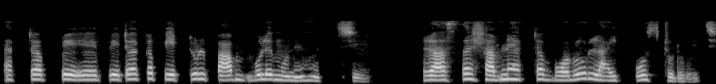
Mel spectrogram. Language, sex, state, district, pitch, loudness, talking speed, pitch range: Bengali, female, West Bengal, North 24 Parganas, 220 Hz, -18 LUFS, 135 wpm, 195-235 Hz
